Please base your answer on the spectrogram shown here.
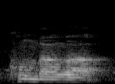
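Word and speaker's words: こんばんは: Good evening in Japanese is konbanwa, konbanwa. So let's break it for pronunciation. Ko, n, ba, n, wa. Konbanwa, konbanwa.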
